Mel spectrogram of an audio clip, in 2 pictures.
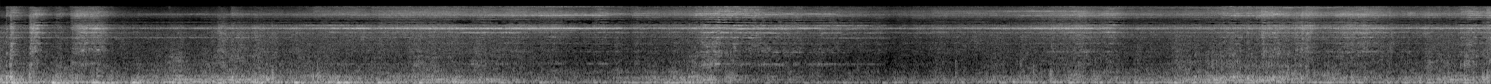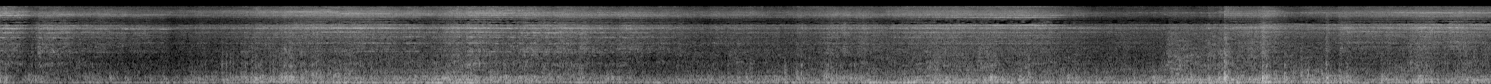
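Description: Freight train of tank cars rolling past on a curve. Its steel wheels squeal against the rails in high steady tones over the low rumble of the cars, and the sound swells and eases every few seconds.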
